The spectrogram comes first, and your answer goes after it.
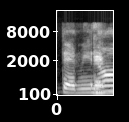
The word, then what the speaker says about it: terminó: Bien, terminó. Terminó. And I heard the right emphasis on the syllable.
